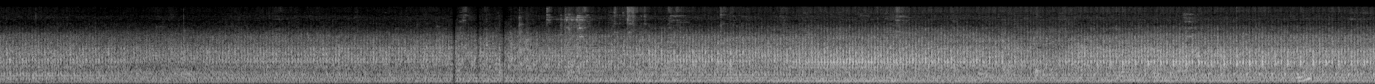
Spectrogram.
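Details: Freshly rebuilt Isuzu Panther diesel (rebuilt for white smoke, valves fitted, not yet run in): settles into a steady, even idle with smooth clatter, no knocks or misses, rising slightly midway; normal.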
